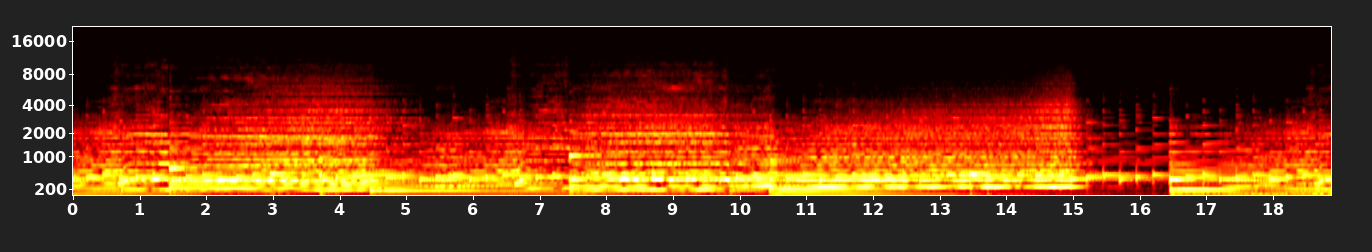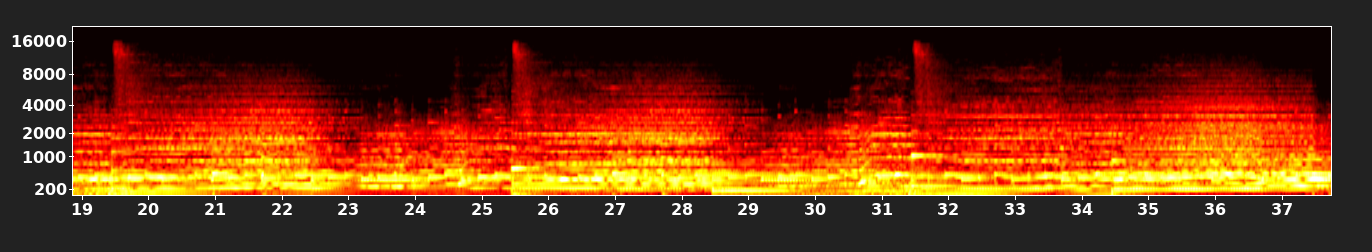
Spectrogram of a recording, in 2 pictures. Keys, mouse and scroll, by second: 1.2-1.5 scroll down 1, 1.8 scroll down 1, 2.1 typing, 3.6 typing, 11.3-12.1 typing, 18.7 typing.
